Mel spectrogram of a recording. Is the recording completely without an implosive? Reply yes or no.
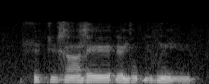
no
